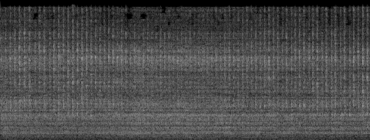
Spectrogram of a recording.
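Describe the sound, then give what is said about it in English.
A lawnmower engine drones steadily at a constant pitch, a dense buzzing hum with a faint rattle, holding at even loudness throughout with no voices. “Lawnmower, please? Yeah!”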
